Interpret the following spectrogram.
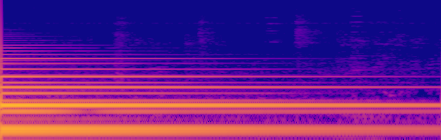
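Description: Acoustic guitar's last strummed chord ringing out and slowly fading away.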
